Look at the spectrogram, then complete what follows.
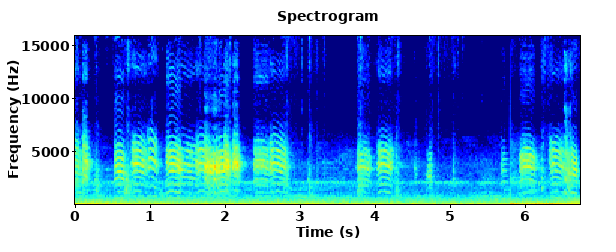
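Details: Zebra finches, five breeding pairs, give nasal, toy-trumpet beeps and buzzy chatter in quick, irregular bursts over a low rumble.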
